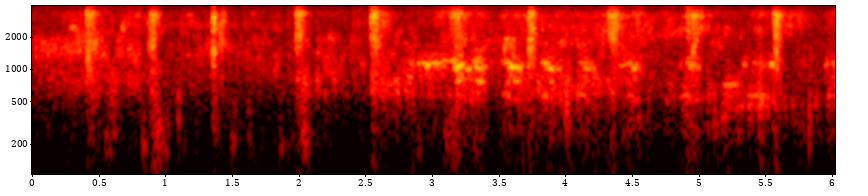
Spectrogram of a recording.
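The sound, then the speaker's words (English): Boots that are no longer waterproof tramp steadily through wet morning grass on a farm past chickens, each step a soft swishing crunch in an even walking rhythm, with faint chirping noises in the background. “My boots are no longer waterproof, so walking through this wet grass is a pain.”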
